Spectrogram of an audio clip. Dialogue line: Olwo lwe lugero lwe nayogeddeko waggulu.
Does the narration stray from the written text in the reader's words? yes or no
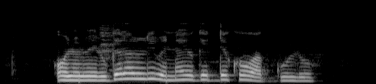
yes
